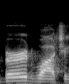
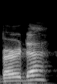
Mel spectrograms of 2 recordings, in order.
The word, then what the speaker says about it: bird-watching: going to work on bird-watching instead of saying bird-watching burda it's bird bird watching bird watching bird watching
